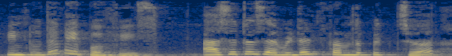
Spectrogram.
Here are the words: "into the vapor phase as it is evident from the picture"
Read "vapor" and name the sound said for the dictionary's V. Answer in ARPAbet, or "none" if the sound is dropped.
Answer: V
